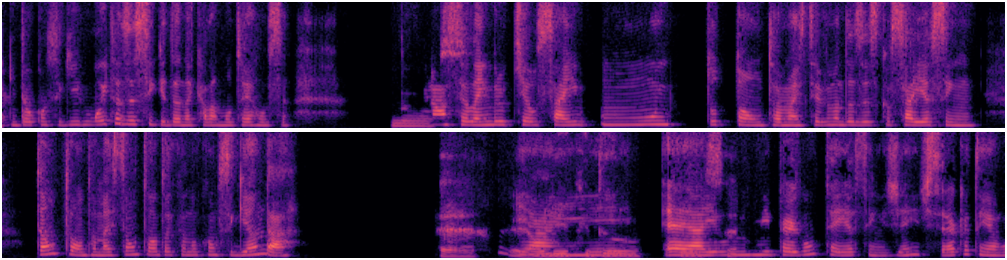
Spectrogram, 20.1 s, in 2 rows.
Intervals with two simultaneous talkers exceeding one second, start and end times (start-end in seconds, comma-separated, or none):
15.1-17.4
